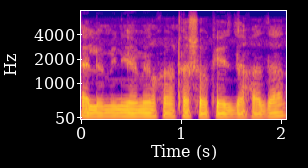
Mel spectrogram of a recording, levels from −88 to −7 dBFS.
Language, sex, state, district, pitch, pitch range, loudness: Bengali, male, Assam, Hailakandi, 90 Hz, 85-95 Hz, -18 LUFS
